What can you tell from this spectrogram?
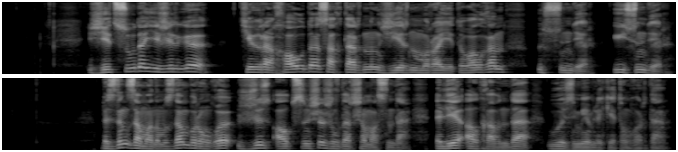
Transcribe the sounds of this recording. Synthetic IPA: ʒe̞t̪ɪ̥sud̪ɑje̞ʒelɡʲɪ | t̪ʲʰeɡɾɑχɑwd̪ɑsɑqt̪ɑɾənəɴʒe̞ɾɪnmʊɾɑje̞t̪ɪpɑlˠʁɑn | ʏsɪnd̪e̞̰ɾ | ʏjsɪnd̪e̞̰ɾ | bɪzd̪ɪŋzɑmɑnəməzd̪ɑnbʊɾəɴʁəʒʏzɑlˠpə̥sənʃəʒəlˠd̪ɑɾʃɑmɑsənd̪ɑ̰ɪle̞ʔɑlˠχɑβənd̪ɑ | wɵzme̞mle̞̰kʲe̞̰t̪ɪ̰ɴqʰʊ̰ɾd̪ə̰

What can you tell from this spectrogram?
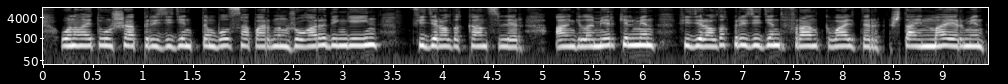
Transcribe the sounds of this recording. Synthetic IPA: wo̞nəɴɑjt̪uənʃɑpɾe̞zijd̪ʲe̞nt̪ːɪŋbʊlˠsɑpɑɾənəɴʒo̞ʁɑɾəd̪e̞ŋɡʲe̞jɪnfʲe̞dʲe̞ɾalˠd̪əq̚kʰant̪slʲːe̞ɾaŋɡʲe̞lˠame̞rkʲe̞lme̞nfʲe̞dʲe̞ɾalˠd̪əq̚pɾe̞zijd̪ʲe̞nt̪fraŋkvalʲt̪e̞ɾʃt̪ajnmaje̞rme̞n

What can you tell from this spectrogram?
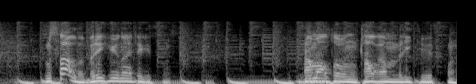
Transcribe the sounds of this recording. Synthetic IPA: məsɑlˠəbɪɾe̞kʲewnɑjt̪ɑkʲʰe̞t̪seŋɪz | sɑmɑlˠt̪ʰo̞βənəɴt̪ʰɑlˠʁɑmənbɪlek̚d̪e̞pet̪ɪ̥seŋ

